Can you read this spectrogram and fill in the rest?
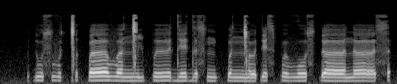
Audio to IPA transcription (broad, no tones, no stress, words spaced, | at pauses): ɗusvɵǀə k͡pɜːvɜŋ͡ǀi pɘː dedəsŋɵk͡pə ŋ͡ǀɵɗespɵ vos ɗɜːnɜːs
